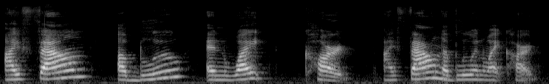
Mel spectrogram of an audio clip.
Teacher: Here the word and is being reduced. Just cut off that final D sound.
